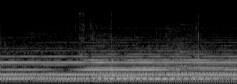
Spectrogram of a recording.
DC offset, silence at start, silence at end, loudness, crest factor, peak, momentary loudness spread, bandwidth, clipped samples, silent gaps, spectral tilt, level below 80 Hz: under 0.1%; 0 s; 0 s; -30 LUFS; 12 dB; -16 dBFS; 3 LU; 14 kHz; under 0.1%; none; -7 dB/octave; -62 dBFS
